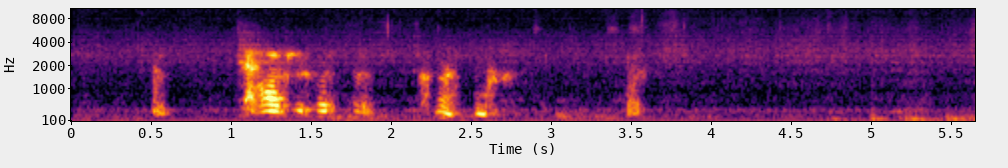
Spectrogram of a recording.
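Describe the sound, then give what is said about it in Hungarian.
Tinny, muffled voice fragments come over a caller's mobile phone line, echoed by a delayed radio broadcast of the same talk, in short uneven bursts over a low steady hum. “Kapcsolja ki egy kicsit a rádiót, legyen olyan kedves.”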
